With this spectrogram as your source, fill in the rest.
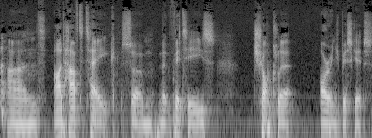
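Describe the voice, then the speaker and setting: A man's very deep, low voice, monotone and flat, at a very slow pace. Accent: Lincolnshire. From England (Lincolnshire). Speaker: professional rugby player. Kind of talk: casual chat.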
